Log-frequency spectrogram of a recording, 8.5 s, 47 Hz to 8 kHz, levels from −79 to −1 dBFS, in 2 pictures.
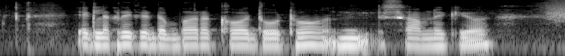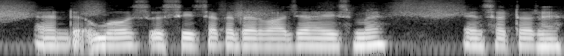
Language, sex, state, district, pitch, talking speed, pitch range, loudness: Hindi, male, Chhattisgarh, Sukma, 125 Hz, 150 wpm, 120-130 Hz, -14 LUFS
